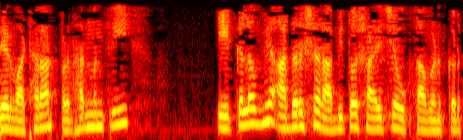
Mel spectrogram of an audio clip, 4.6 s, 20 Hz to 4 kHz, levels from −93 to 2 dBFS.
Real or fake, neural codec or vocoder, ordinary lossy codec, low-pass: real; none; MP3, 16 kbps; 3.6 kHz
